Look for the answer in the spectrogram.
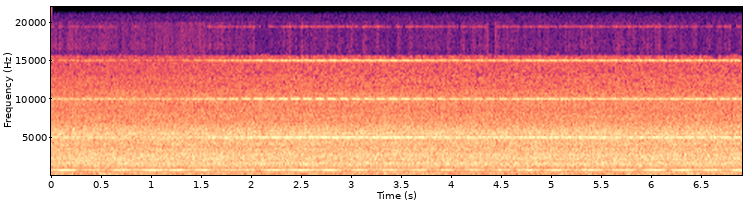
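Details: CO2 galvo laser with EZCAD lens setup during focal distance testing: clear, steady, loud high ringing tone at frequency 5 while marking, indicating normal marking at correct focus.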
